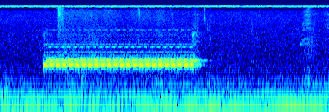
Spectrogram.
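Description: A telephone rings in one continuous burst of about two seconds, a bright warbling electronic tone with a rapid pulsing flutter, fairly close and clear over a low background hum, then cuts off.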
